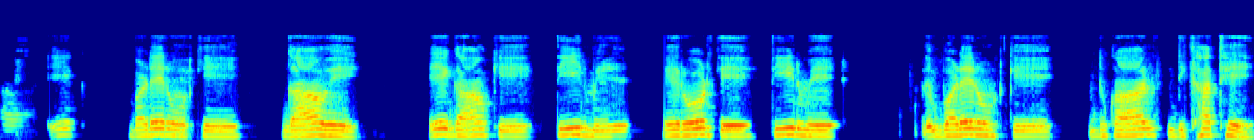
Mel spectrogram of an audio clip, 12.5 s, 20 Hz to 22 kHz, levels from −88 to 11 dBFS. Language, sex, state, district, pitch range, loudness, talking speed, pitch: Chhattisgarhi, male, Chhattisgarh, Jashpur, 155-180 Hz, -17 LUFS, 110 wpm, 160 Hz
